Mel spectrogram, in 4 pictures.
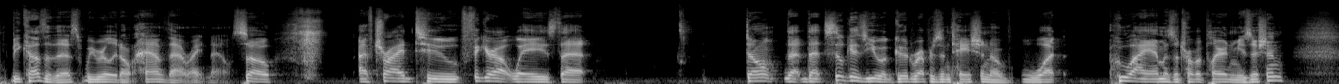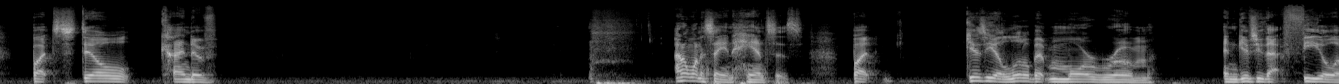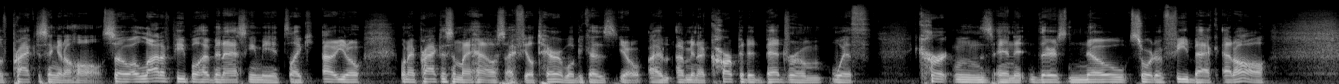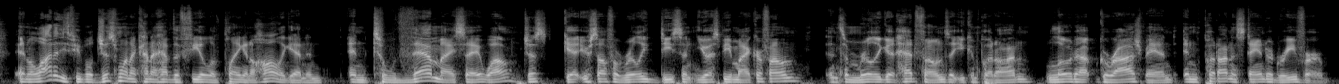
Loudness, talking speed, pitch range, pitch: -20 LUFS, 180 wpm, 105-135 Hz, 115 Hz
